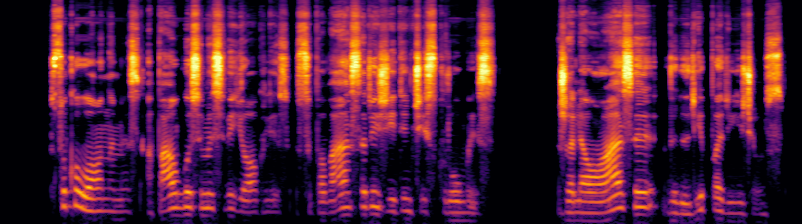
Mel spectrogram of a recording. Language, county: Lithuanian, Panevėžys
